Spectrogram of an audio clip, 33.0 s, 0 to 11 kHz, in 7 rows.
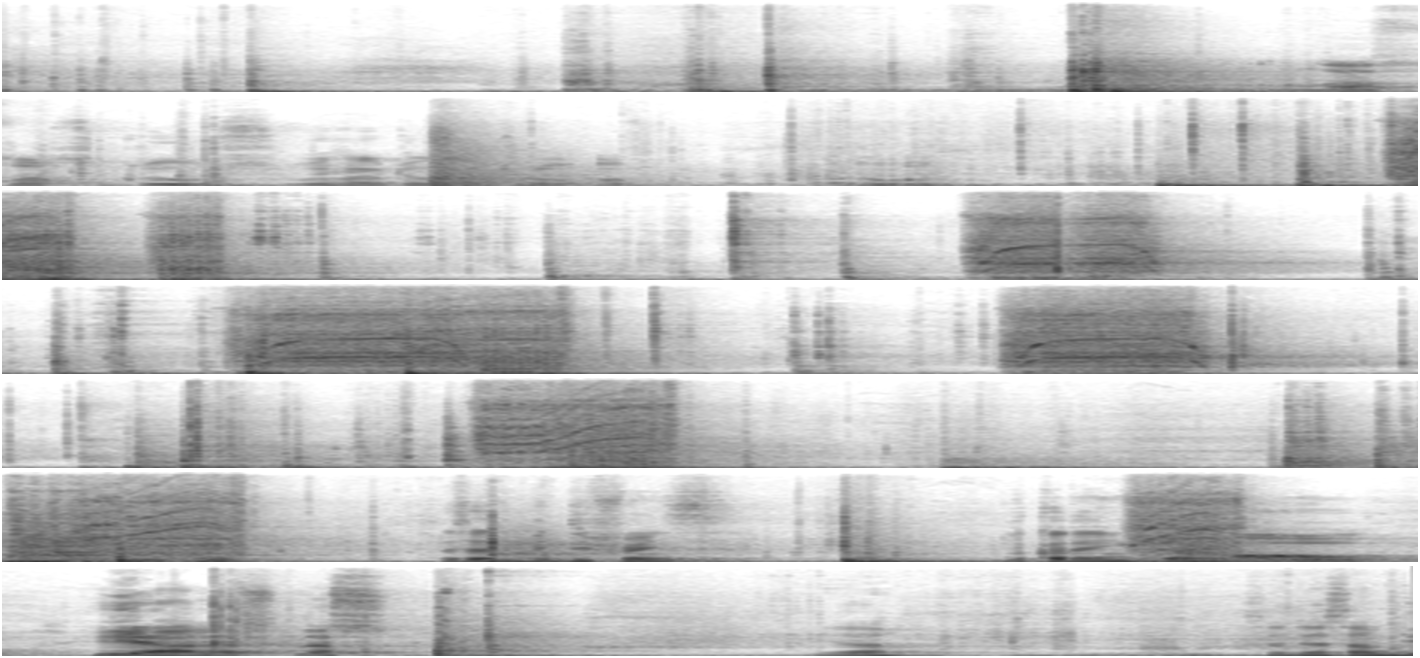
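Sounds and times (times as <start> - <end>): power screwdriver whining: 9.3 - 10.5, 12.6 - 13.4, 14.9 - 16.3, 17.4 - 18.4, 20.3 - 21.3, 23.6 - 24.6.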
